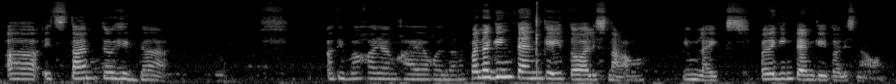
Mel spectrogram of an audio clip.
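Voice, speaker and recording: A woman's voice: a little high, normal speed, fairly bright tone, slight background noise, poor audio. A young woman livestreaming, chatting playfully and reacting to viewer comments. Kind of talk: casual live-stream chat.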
